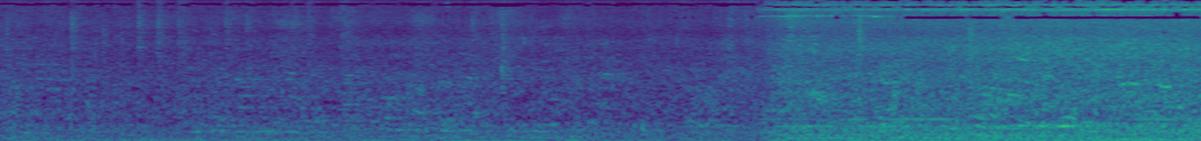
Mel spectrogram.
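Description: Footsteps shuffle along a hard floor.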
